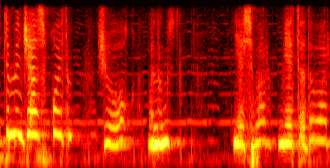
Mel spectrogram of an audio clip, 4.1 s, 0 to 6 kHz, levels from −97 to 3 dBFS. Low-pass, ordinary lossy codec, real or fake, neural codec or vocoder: 5.4 kHz; none; real; none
